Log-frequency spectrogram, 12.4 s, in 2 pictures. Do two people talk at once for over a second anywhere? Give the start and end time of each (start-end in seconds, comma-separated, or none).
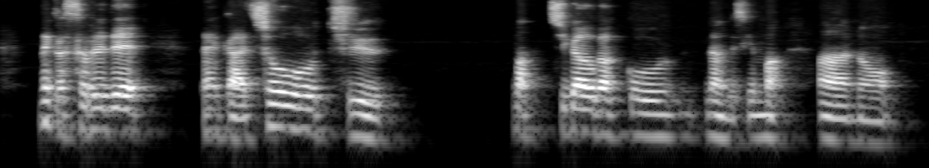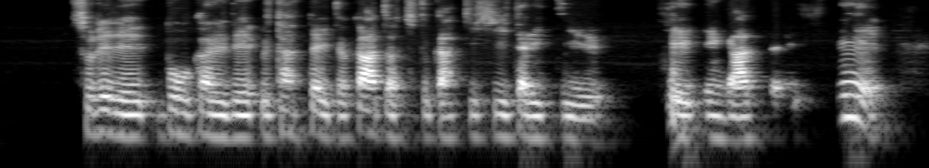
none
